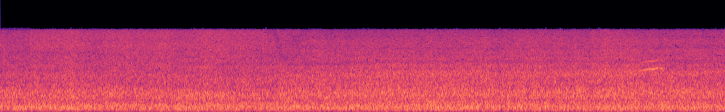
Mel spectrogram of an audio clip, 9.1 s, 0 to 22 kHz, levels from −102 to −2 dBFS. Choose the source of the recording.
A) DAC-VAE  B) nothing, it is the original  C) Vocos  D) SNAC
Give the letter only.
B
